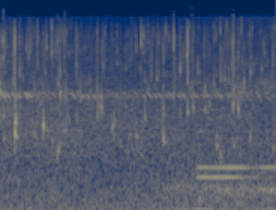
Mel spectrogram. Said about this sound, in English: Ka paua tāna tokotoko ki te toka. He struck his tokotoko to the rock and water started to trickle down.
